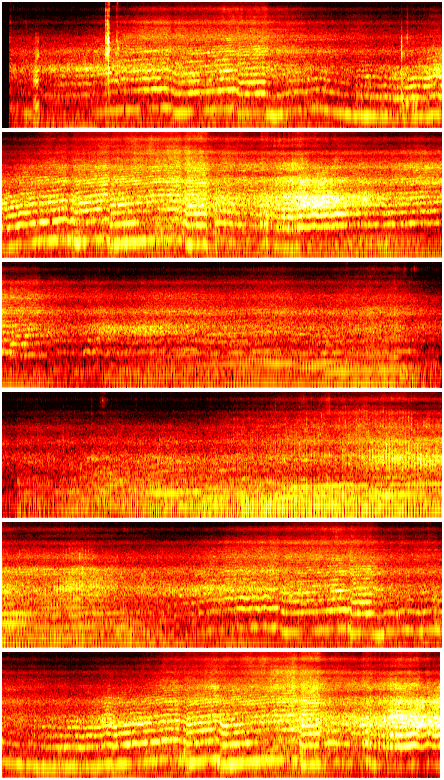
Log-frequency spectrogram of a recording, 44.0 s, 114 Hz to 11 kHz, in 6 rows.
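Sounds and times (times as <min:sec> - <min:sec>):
racing kart engines revving: 0:00.5 - 0:43.9.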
